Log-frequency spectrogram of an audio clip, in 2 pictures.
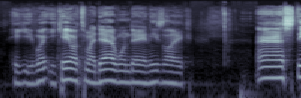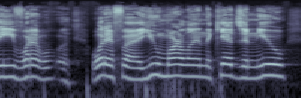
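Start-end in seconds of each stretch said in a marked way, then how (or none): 3.4-7.8 put-on older man's voice, higher and louder. Retelling what an older delivery worker said to dad: imitating Tom's voice. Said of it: "I remember the voice very vividly".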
